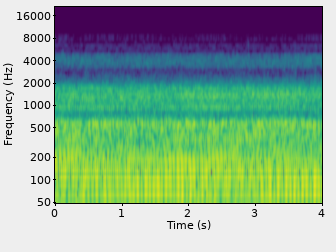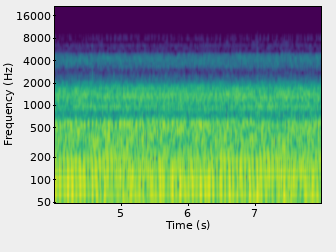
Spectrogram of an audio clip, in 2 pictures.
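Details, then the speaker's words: Truck diesel idling during an in-cab pre-trip inspection, air pressure above 60 psi. An even chuffing at about three beats a second as the air compressor pumps normally, governed between 120 and 140 psi. "My governor has my air compressor is governed out between 120 and 140, as you can hear from the noise in the background."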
